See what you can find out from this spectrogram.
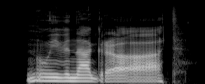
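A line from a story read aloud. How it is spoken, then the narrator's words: Muttering. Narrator (Russian): бормотал моряк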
